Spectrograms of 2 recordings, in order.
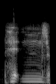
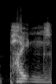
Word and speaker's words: piton: and his name was Piton. So that's why they're called pitons. Mhm. But he's got me calling them pitons or pythons now. Son of a bit. It's Piton, damn it.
